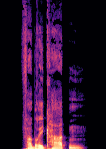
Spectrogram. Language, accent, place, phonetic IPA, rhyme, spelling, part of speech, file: German, Germany, Berlin, [fabʁiˈkaːtn̩], -aːtn̩, Fabrikaten, noun, De-Fabrikaten.ogg
- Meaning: dative plural of Fabrikat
